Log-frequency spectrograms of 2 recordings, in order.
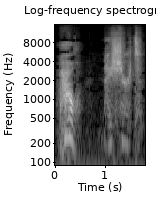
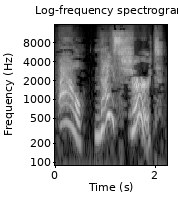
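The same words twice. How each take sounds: First: The tone is mocking and sarcastic. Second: The tone is warm and sincerely admiring. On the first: The speaker does not like the shirt. "Just a polar opposite of meaning. There was a different tone" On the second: The speaker really likes the shirt. "that obviously is conveying that I really like your shirt"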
